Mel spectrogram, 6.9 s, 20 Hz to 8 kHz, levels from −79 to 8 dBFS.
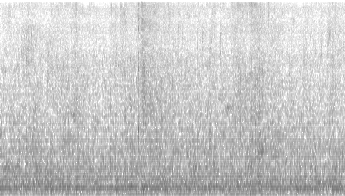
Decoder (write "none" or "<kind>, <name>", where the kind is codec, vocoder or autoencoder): vocoder, HiFi-GAN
